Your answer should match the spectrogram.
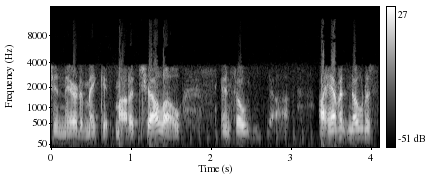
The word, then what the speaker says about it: Monticello: But every one of them pronounces it different than he pronounced the name of his place. It's called Monticello. Every place else seemed to call him Monticello.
